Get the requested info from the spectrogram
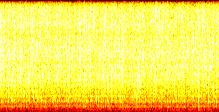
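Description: Chicken pieces and ginger-garlic paste frying in hot oil in a pot, a steady sizzle.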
